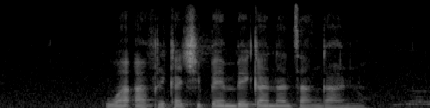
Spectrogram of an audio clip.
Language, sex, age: Venda, male, 25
